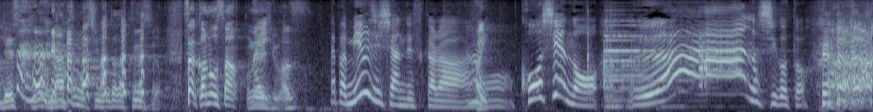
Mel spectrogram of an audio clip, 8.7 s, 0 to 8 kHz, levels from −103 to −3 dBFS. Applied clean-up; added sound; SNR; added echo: none; none; none; none.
